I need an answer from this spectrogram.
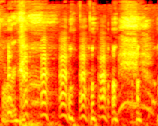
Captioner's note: laughter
